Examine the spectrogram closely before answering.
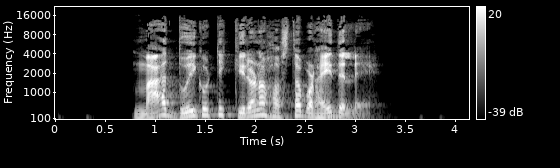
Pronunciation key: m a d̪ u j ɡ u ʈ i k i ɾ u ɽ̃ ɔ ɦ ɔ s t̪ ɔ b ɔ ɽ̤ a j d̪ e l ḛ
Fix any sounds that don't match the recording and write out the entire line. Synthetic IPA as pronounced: m a d̪ u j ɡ o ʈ i k i ɾ ɔ ɽ̃ ɔ ɦ ɔ s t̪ ɔ b ɔ ɽ̤ a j d̪ e l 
